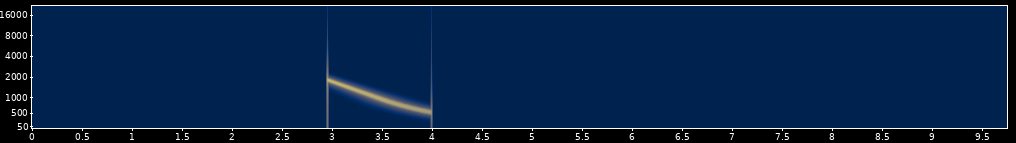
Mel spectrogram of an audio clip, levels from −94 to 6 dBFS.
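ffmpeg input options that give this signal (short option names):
-f lavfi -i "aevalsrc='pow(10,(-13.5-14*t/1.04)/20)*sin(2*PI*1820*1.04/(-21.5*log(2)/12)*(exp(-21.5*log(2)/12*t/1.04)-1))':d=1.04:s=44100"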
